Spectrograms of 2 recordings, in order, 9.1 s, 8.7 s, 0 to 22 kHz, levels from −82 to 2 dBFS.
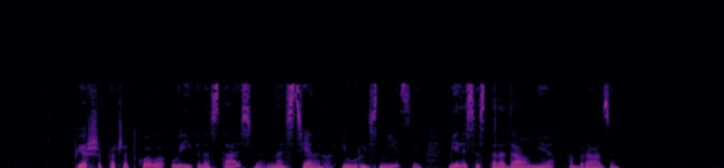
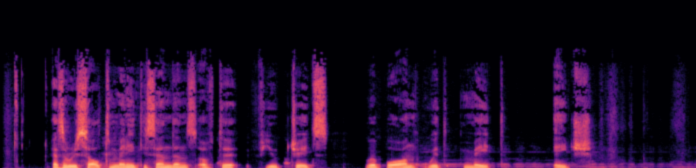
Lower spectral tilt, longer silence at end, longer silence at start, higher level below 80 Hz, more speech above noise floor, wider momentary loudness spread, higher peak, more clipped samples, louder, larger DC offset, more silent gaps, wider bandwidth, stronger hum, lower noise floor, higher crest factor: about the same, -4 dB/octave vs -5 dB/octave; first, 1.3 s vs 1.05 s; first, 0.95 s vs 0.15 s; second, -78 dBFS vs -50 dBFS; about the same, 35 dB vs 34 dB; second, 8 LU vs 11 LU; second, -30 dBFS vs -2 dBFS; neither; second, -47 LUFS vs -17 LUFS; neither; neither; second, 11.5 kHz vs 15 kHz; neither; first, -82 dBFS vs -50 dBFS; about the same, 18 dB vs 16 dB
